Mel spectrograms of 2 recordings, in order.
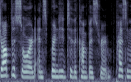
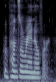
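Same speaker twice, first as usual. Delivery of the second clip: plain reading voice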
